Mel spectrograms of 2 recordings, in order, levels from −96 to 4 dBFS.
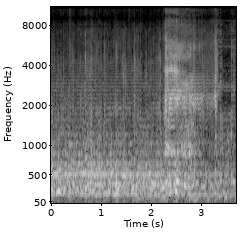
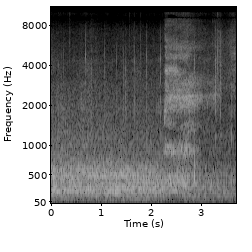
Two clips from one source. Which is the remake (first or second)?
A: first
